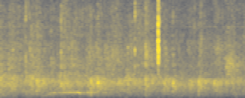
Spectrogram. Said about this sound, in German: vielleicht können wir unseren Freunden in Erlangen online auch nochmal trotzdem nochmal einen riesen Applaus geben.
